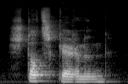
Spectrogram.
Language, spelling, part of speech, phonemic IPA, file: Dutch, stadskernen, noun, /ˈstɑtskɛrnə(n)/, Nl-stadskernen.ogg
- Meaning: plural of stadskern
